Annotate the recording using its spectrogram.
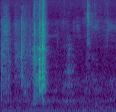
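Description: Brief rustling of small plastic toy parts being handled: a short rustle about half a second in and a louder one just before a second in.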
